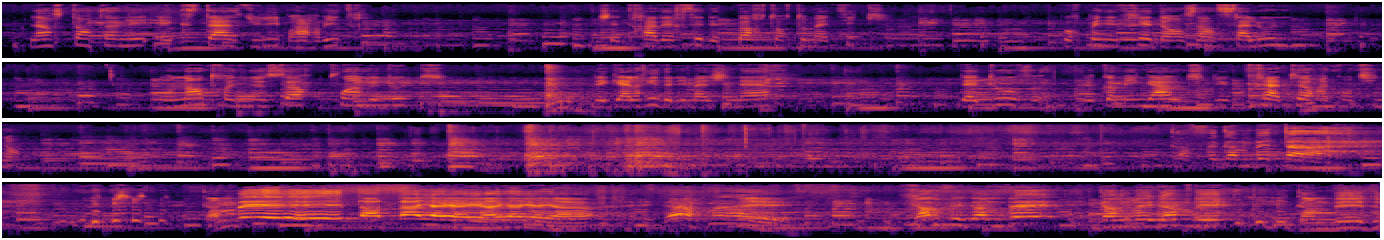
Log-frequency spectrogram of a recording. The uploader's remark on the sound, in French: Dans le cadre de la 3e édition de la Nuit de la Lecture, le samedi 19 janvier 2019, à la MPAA/Breguet, Paris 11e.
